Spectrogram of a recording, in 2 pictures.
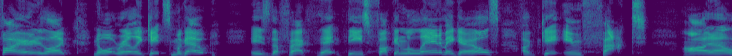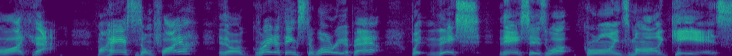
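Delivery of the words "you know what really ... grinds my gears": terrible put-on Australian accent, clumsy, ranting. Acting out a man whose house is on fire: terrible australian accent. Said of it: "That's a terrible Australian accent".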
